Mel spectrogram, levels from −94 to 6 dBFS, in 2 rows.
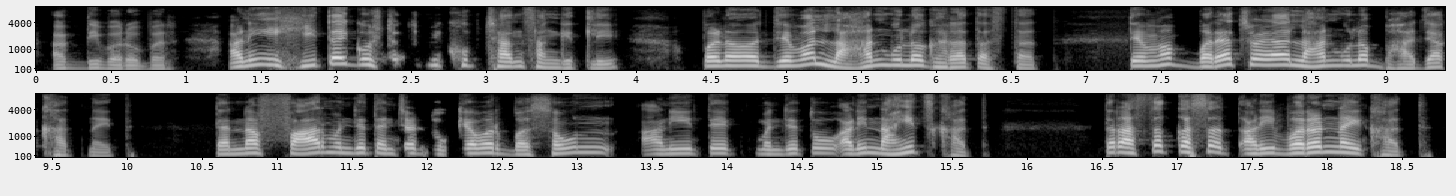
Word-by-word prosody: अगदी 115 +2 -11
बरोबर 105 -2 -10 0.5
आणि 200 +7 +1 0.2
ही 195 +4 -4
तर 265 - +10
एक 260 - +5
गोष्ट 230 -1 -2
तुम्ही 220 -1 -12
खूप 220 -3 -9
छान 175 -1 +2
सांगितली, 130 -4 -7 0.6
पण 190 +1 +4
अ, 195 0 +5
जेव्हा 195 +6 +3
लहान 195 -4 +1
मुलं 215 -1 +2
घरात 150 -2 -3
असतात, 120 -2 -9 0.6
तेव्हा 195 +6 +2 0.2
बऱ्याच 225 +8 +4
वेळा 225 0 +6
लहान 185 -1 0
मुलं 205 -3 -2
भाज्या 120 +4 -5
खात 120 -2 -7
नाहीत, 105 -2 -16 0.6
त्यांना 160 +4 +1
फार 170 +6 +4
म्हणजे 195 -2 -3
त्यांच्या 185 0 -1
डोक्यावर 180 +5 0
बसवून 190 +8 -4 0.3
आणि 165 +2 -4
ते 180 0 -2 0.2
म्हणजे 155 +2 -6
तो 185 -1 -4
आणि 170 +3 +1
नाहीच 185 +4 -1
खात. - - -9 0.9
तर 210 - +2
असं 200 +5 +5
कसं 225 0 +3 0.2
आणि 175 +2 +2
वरण 200 +4 +7
नाही 205 -4 +4
खात. 125 -5 -12
180 Hz, 145 wpm, -21 LUFS, 150-205 Hz, 0.9 s, तर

